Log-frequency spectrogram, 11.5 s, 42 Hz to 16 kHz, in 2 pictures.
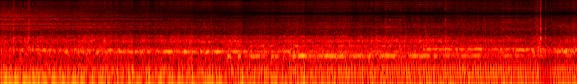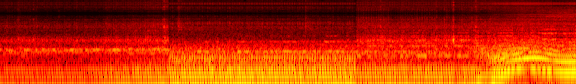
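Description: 2003 Yamaha YZF-R1's inline-four engine running steadily under a low rumble, then revving up and back down near the end.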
